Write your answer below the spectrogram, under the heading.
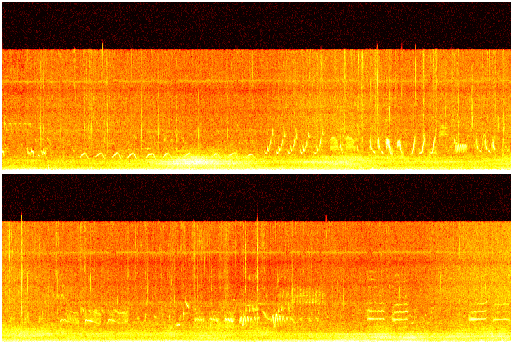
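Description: Northern mockingbird singing, running through a series of different phrases and repeating each several times before switching, over a steady low rumble.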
